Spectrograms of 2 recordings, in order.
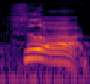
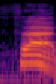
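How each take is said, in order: First: The consonant is said heavy, tongue back raised. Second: The consonant is said light, tongue back flat. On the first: The speaker calls it wrong. "Tidak boleh sa" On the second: The speaker calls it right. "tapi sa, biasa saja lidahnya diluruskan"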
